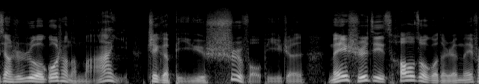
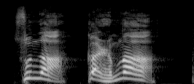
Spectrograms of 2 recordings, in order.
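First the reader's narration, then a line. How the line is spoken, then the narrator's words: Shouting. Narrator (Chinese): 高大山这么一喊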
